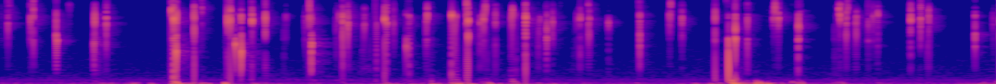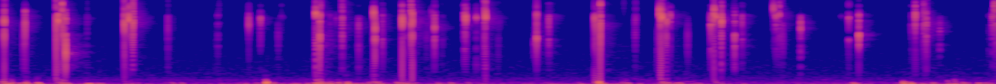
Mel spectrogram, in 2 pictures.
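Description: A large golden beeswax honeycomb on a twig is held and turned in both hands while long nails scratch and tap its wax surface. Quick, dry, bright crackling clicks come in dense irregular bursts, with a faint low hum underneath.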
